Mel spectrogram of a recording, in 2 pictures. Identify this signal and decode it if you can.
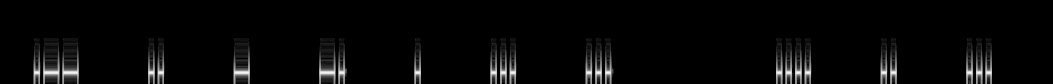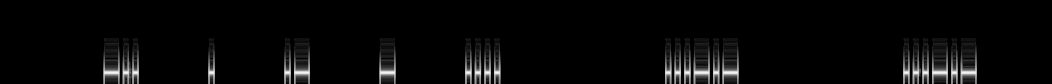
Morse code, heard as a keyed tone, about 25 wpm, spaced as for 10 wpm, 550 Hz. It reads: WITNESS HIS DEATH <SK> <SK>
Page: News Headlines in Morse Code at 10 WPM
